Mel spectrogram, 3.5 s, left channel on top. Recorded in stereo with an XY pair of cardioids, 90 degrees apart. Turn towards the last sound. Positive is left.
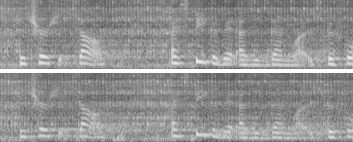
turn(degrees=50)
